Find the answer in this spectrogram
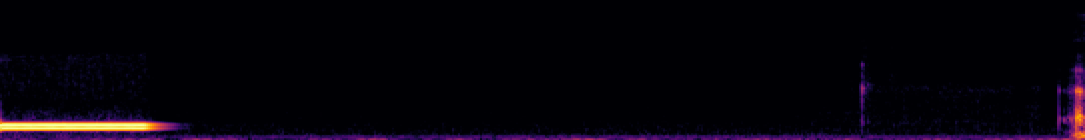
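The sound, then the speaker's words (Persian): A loud, steady telephone dial tone sounds for under a second after a phone call with a guest drops during a radio program, then cuts off abruptly, leaving a low electrical hum, faint line hiss and a couple of clicks. “متاسفانه که تماس خود با آقای وجدانی از دست دادیم”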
